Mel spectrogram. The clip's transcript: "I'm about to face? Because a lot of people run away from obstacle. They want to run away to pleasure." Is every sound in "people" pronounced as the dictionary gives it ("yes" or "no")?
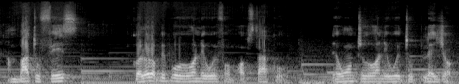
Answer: no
